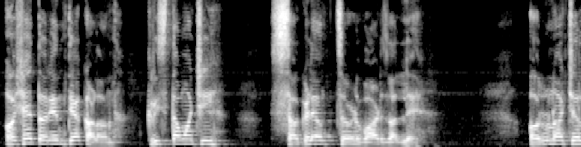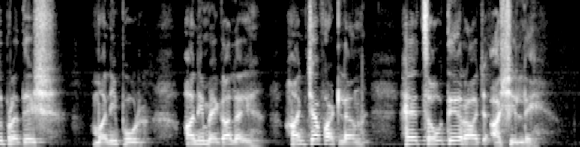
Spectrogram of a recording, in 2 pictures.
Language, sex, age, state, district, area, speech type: Goan Konkani, male, 45-60, Goa, Salcete, rural, read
